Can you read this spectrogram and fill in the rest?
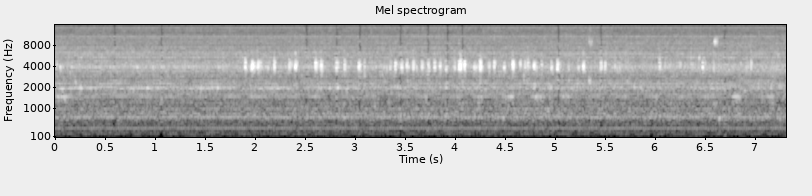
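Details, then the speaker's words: Apple Macintosh LC, about 1991, powered on with a replacement PSU after sparks near the PSU connector: fan and soft hum, then a flurry of light ticking seeks as the Quantum hard drive spins up and boots normally. "I have a fan, I have a whoa noisy. Oh, let's calm down now. Quantum hard drive. I can hear that booting."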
